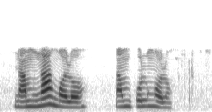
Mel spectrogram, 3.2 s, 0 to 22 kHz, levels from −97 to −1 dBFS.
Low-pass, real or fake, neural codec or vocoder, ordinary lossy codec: 3.6 kHz; real; none; Opus, 24 kbps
